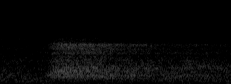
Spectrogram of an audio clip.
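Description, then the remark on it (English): A single steady inhale drawn in through the nose during a meditation breathing exercise, soft, a hissy airy sound lasting about two seconds with no talking. “So it's simply breathing in through your nose and breathing out through your mouth.”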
